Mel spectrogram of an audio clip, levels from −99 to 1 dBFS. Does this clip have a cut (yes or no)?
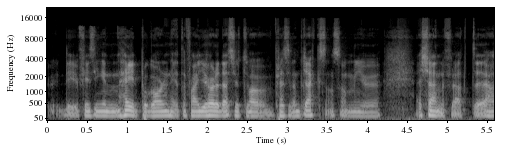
yes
